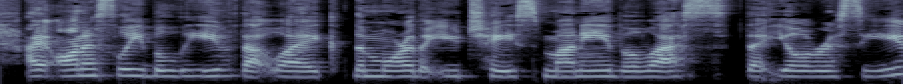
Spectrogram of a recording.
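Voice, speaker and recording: A woman with an American accent talks fairly quickly at a medium pitch in a monotone, flat intonation, the sound dry and close with no echo. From Utah. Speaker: business coach and hypnotherapist. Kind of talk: casual chat.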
